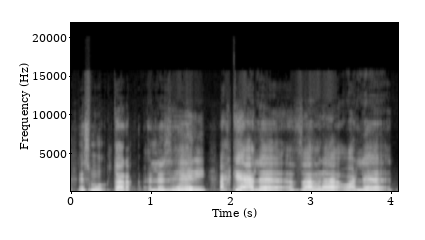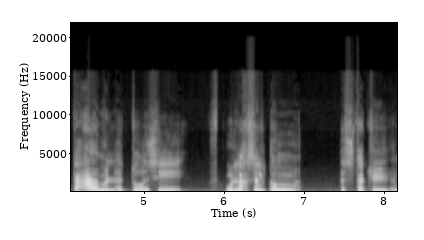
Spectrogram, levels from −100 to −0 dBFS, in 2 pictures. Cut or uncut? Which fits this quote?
cut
